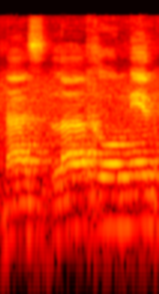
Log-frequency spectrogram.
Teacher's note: hu-nya pendek, jangan dipanjangin. Jangan naslahu, jangan pendek.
